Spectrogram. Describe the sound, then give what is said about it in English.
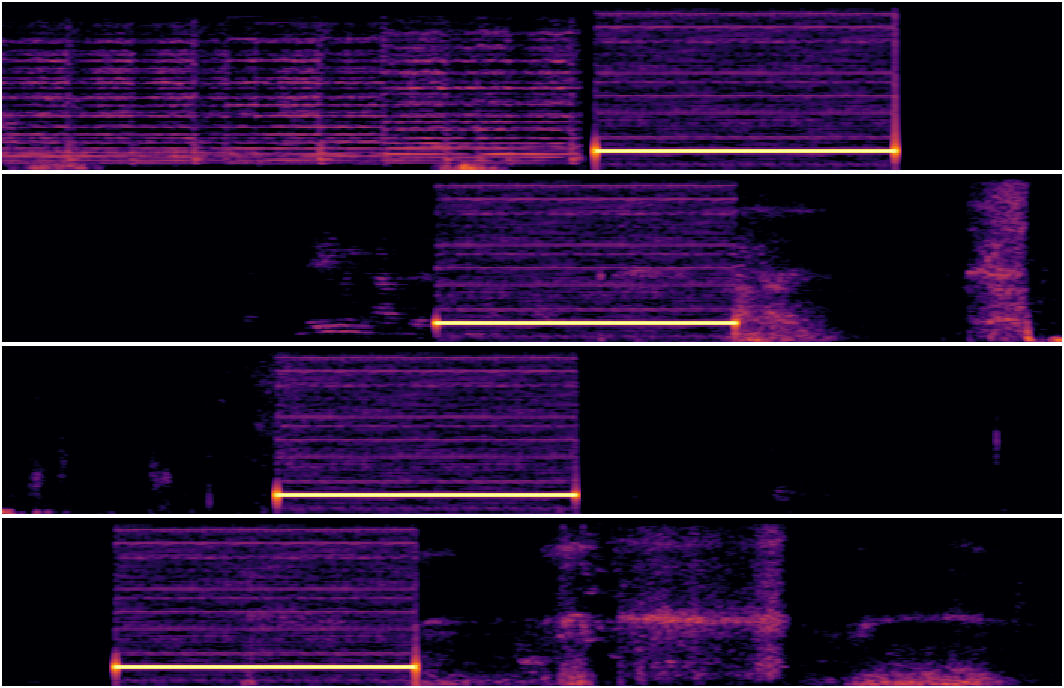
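A telephone rings four times while a call is being transferred to a general delivery mailbox. Each ring is a steady two-second electronic buzz repeating at even intervals with quiet gaps between, heard over a phone line with faint rustling between rings. “Please hold while your call is being transferred to General Delivery Mailbox.”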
